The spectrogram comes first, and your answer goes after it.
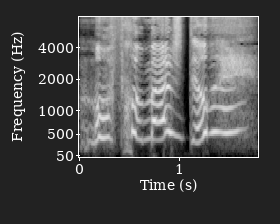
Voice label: defeat, fr; Cookie Run

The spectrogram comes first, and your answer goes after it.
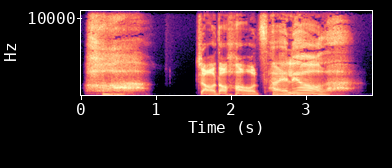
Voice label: levelup zh-hant; cookie run

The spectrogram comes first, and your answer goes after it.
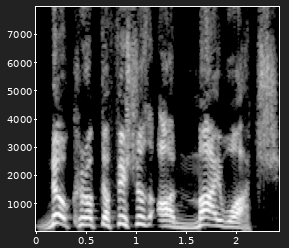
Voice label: victory, en

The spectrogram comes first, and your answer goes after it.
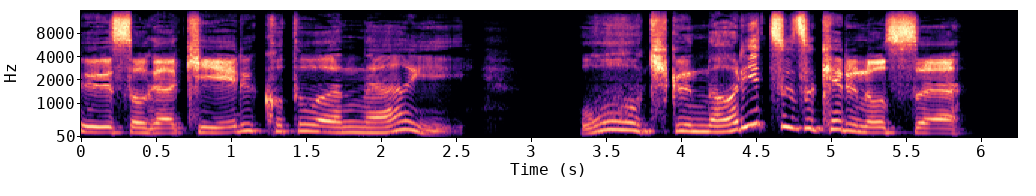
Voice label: upgrade, ja; Cookie Run

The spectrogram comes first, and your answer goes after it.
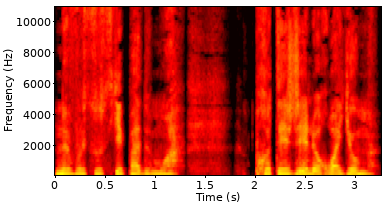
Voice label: defeat, fr; cookie run

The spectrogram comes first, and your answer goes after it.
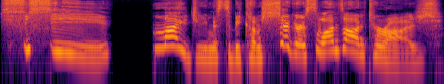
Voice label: eng menu idle; blue slushy

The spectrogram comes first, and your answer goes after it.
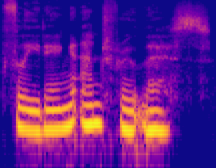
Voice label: levelup, en; Cookie Run

